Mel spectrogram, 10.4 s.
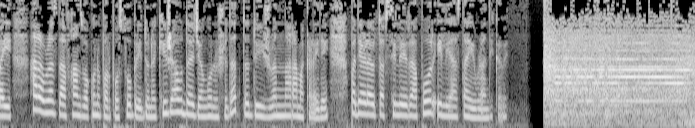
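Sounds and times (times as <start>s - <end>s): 
speech: 0.0s - 7.8s
grey military ambulance leaving Bost government hospital: 8.2s - 10.4s.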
